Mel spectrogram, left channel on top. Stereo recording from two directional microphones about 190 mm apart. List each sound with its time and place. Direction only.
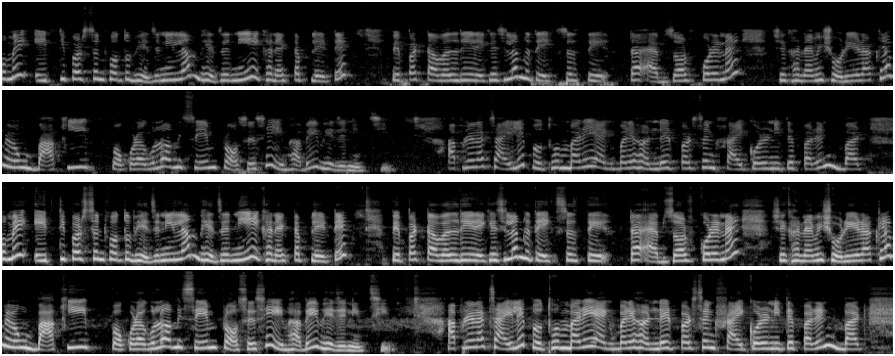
0.0 s a woman's voice: 30° right (ahead or behind)
9.6 s a woman's voice: 60° right (ahead or behind)
10.6 s a woman's voice: 30° right (ahead or behind)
